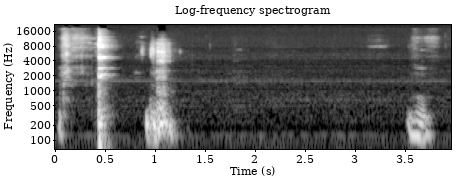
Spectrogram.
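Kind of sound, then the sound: household object, glasses clinking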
